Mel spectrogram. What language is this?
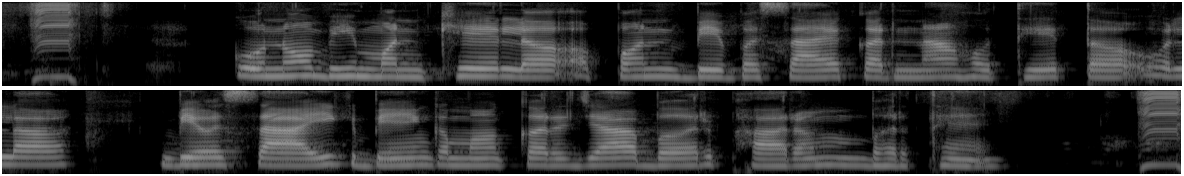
Chhattisgarhi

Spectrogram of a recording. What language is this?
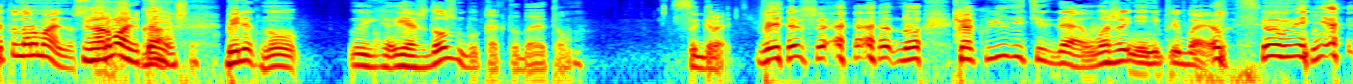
Russian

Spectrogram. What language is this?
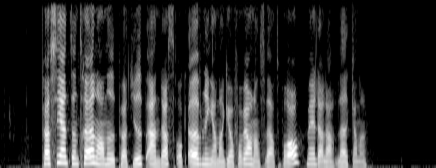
Swedish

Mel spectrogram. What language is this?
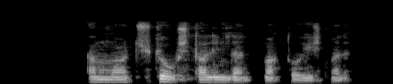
Uzbek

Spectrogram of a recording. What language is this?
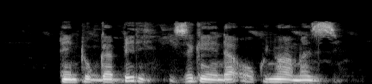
Ganda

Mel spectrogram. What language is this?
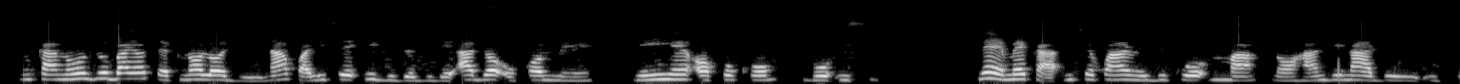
Igbo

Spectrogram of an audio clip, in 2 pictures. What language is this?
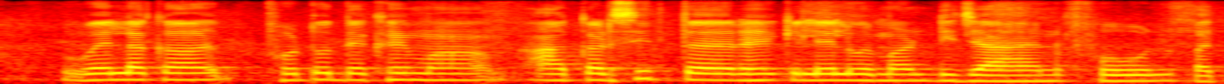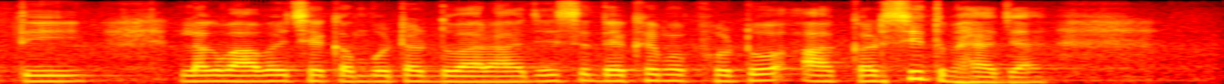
Maithili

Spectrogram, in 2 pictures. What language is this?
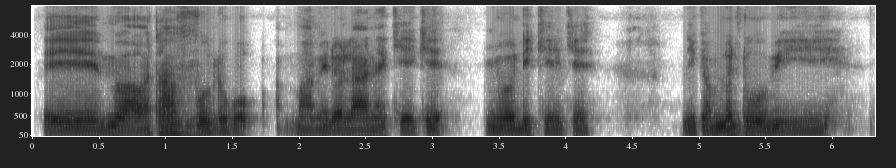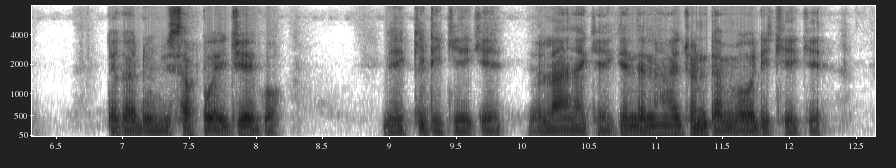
Bagirmi Fulfulde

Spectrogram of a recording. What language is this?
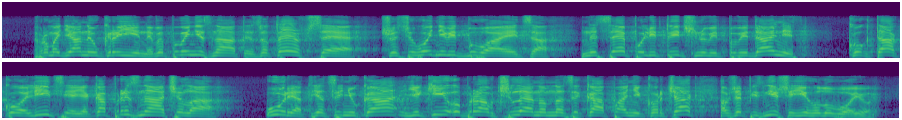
Ukrainian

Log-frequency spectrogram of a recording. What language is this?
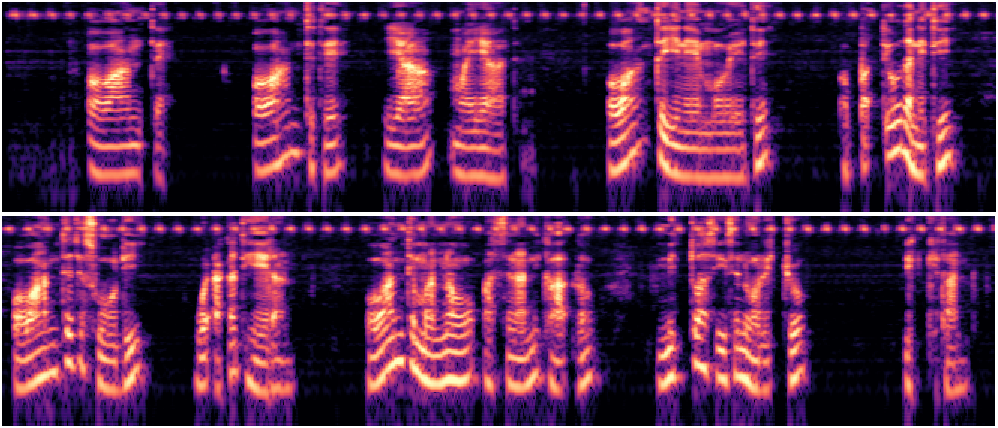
Sidamo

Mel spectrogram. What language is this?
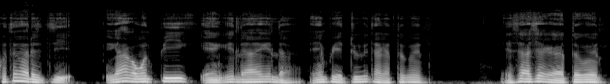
Kalenjin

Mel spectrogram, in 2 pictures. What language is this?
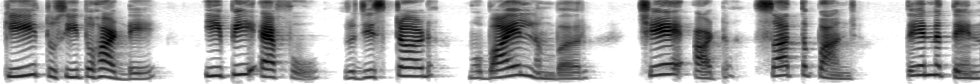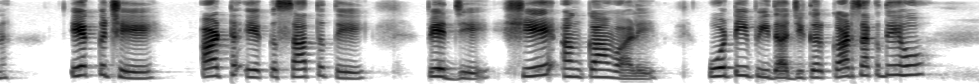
Punjabi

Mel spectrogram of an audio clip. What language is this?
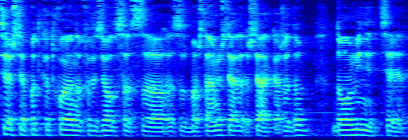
Bulgarian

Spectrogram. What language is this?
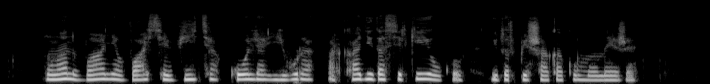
Mari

